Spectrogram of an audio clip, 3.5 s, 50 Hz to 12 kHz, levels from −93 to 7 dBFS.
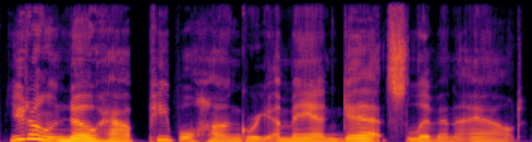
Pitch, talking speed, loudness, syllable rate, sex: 200 Hz, 185 wpm, -18 LUFS, 4.2 syllables/s, female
